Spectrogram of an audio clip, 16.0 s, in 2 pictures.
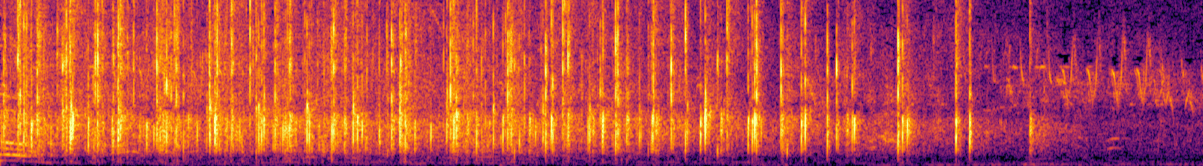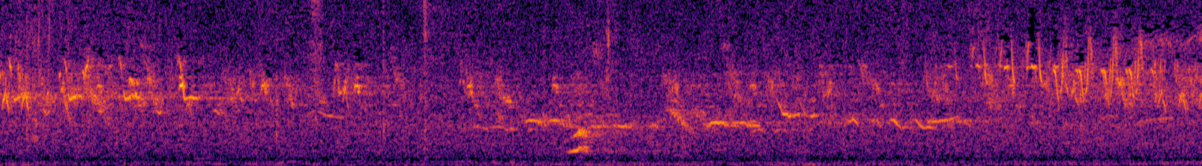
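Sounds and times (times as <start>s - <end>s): small birds chirping: 6.5s - 16.0s.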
